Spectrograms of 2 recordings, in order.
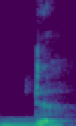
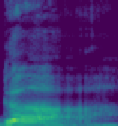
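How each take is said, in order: First: The d sound is made with no vowel after. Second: A short uh vowel follows the d sound. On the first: The speaker calls it right. "It's ... d" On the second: The speaker calls it wrong. "it's not ... and duh"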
